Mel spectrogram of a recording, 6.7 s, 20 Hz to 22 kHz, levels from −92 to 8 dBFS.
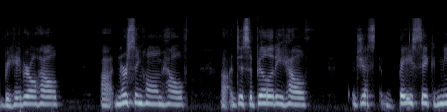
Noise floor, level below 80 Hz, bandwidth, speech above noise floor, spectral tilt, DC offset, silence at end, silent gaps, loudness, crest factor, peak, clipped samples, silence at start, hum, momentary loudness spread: -76 dBFS; -74 dBFS; 12.5 kHz; 47 dB; -6 dB/octave; under 0.1%; 0 s; none; -30 LUFS; 18 dB; -14 dBFS; under 0.1%; 0 s; none; 16 LU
